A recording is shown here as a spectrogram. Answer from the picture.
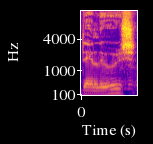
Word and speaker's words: deluge: It's actually pronounced deluge. and that would be Okay. French.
